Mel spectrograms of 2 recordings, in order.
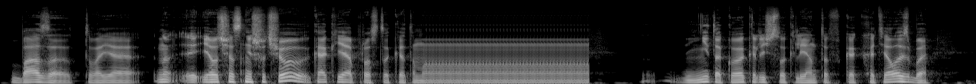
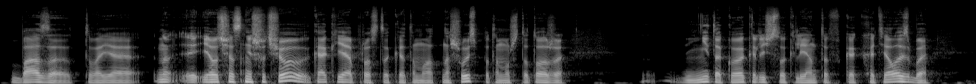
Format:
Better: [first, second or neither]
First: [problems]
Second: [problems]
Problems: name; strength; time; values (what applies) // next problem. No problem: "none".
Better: second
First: audio freezing; at 4.5 s for 1.5 s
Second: none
